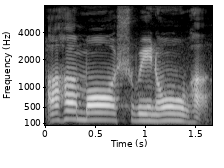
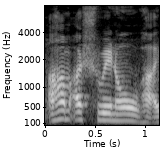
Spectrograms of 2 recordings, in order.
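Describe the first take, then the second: First: The m runs straight into the next word. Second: Aham is split off before a separate a-sound. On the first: "মটাকে পূর্ণ উচ্চারণ করতে হবে" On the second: "এইভাবে উচ্চারণ করেন তাহলে অহম অশ্বি"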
